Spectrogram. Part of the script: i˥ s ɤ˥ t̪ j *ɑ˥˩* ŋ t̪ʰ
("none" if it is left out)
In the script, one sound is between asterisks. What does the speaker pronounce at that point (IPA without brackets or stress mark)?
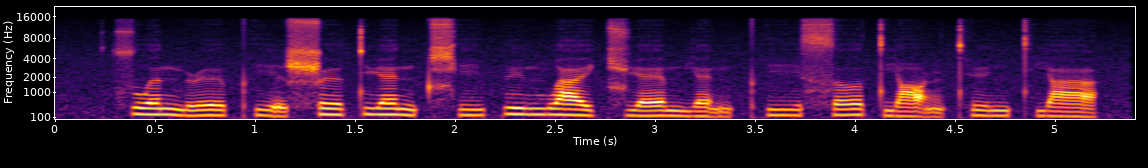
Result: ɑ̰˨˩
